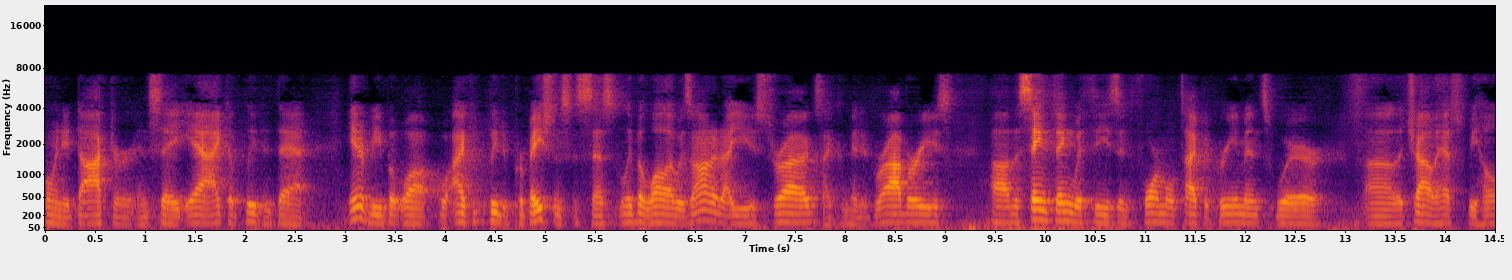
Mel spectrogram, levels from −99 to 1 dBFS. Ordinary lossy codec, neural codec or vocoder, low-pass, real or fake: MP3, 48 kbps; codec, 24 kHz, 0.5 kbps, DualCodec; 7.2 kHz; fake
